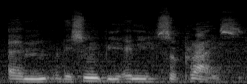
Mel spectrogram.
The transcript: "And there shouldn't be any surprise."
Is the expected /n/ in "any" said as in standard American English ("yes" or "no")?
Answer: yes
